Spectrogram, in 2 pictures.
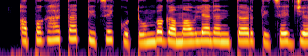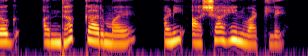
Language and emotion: Marathi, sad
